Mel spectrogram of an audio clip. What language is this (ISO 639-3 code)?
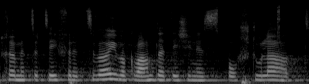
gsw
